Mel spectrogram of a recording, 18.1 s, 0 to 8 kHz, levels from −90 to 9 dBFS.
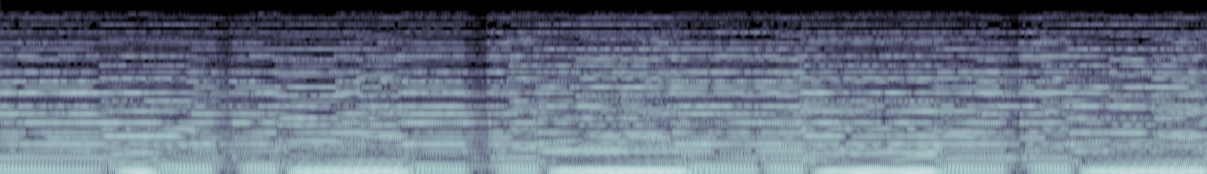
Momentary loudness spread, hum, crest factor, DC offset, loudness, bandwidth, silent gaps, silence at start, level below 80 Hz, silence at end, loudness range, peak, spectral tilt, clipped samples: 4 LU; none; 12 dB; under 0.1%; -18 LUFS; 6.2 kHz; none; 0 s; -16 dBFS; 0 s; 2 LU; -2 dBFS; -7 dB/octave; under 0.1%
